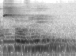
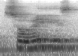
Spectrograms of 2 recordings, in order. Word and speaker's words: souris: What's a French word that ends in S but that you don't pronounce that last S? Souris, which is mice, like mice, mouse, and mice. Yeah. Souris it's exactly the same thing.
